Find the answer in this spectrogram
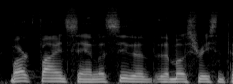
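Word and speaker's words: Feinsand: Mark Farisand. – Mark Finesand. – Finesand. Said his name wrong, yeah.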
